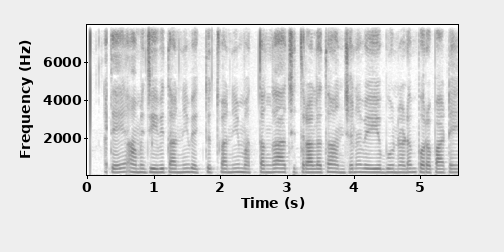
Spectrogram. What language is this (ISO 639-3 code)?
tel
